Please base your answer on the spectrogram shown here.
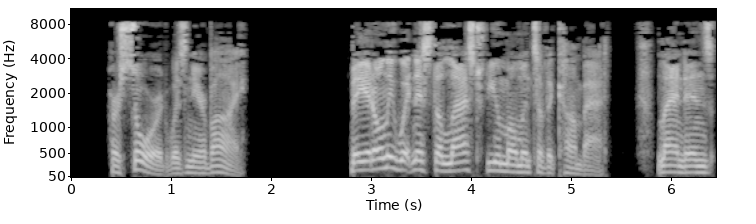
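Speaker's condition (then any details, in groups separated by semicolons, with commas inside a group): No condition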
